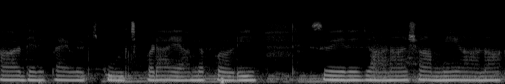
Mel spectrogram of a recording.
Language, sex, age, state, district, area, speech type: Dogri, female, 18-30, Jammu and Kashmir, Samba, rural, spontaneous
